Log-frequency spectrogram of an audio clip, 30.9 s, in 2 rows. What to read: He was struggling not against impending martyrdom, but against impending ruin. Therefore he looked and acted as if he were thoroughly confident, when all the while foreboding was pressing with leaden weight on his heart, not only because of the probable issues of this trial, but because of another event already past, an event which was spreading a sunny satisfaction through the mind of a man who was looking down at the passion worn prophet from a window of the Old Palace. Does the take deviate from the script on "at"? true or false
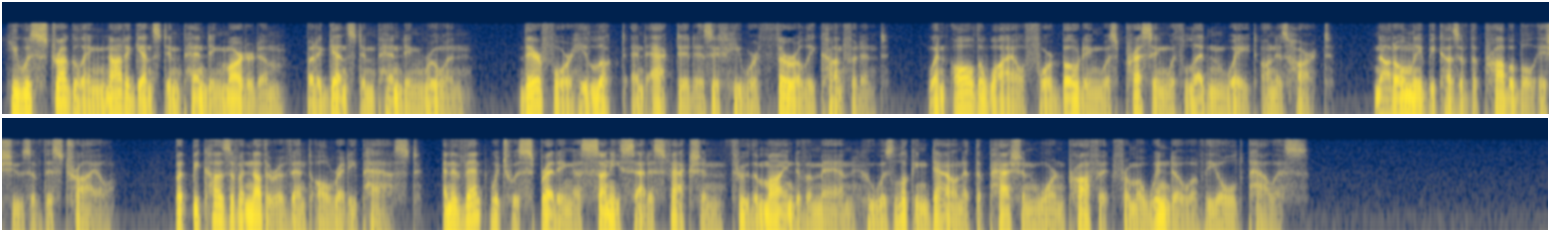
false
